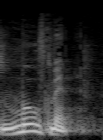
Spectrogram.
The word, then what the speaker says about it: MVMT: MVMT Watches, pronounced Movement, was founded on the belief that style shouldn't break the bank.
